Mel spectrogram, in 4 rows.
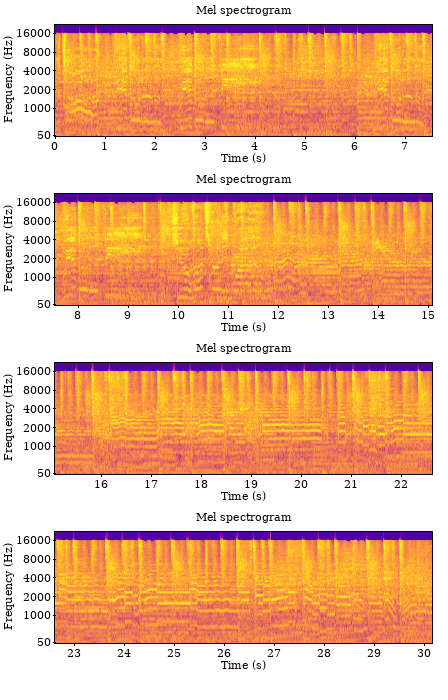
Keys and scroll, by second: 0.0 t, 0.1 space, 1.7 r, 1.8 space, 5.0-5.6 typing, 5.9 Return, 8.5 f, 8.6 space, 11.2 space, 15.9 space, 20.7 f, 20.9 space, 21.8 Escape, 26.5 space.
